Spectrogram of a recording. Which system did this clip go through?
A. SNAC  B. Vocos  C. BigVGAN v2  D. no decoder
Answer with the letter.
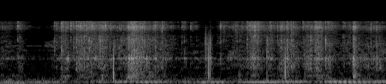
D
